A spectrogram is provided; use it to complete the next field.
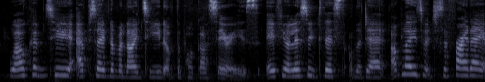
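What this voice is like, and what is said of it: Congested, nasal, blocked-nose voice. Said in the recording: “Hay fever has hit me hard this week, so apologies if within this intro I sound a little bit like I've got a peg over my nose and I'm trying to do an impression of a robot ... weird voice”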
